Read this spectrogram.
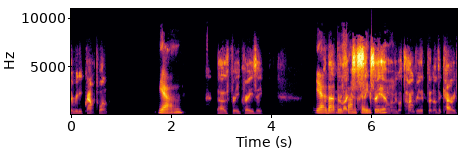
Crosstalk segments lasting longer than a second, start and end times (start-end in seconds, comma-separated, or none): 5.0-6.3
